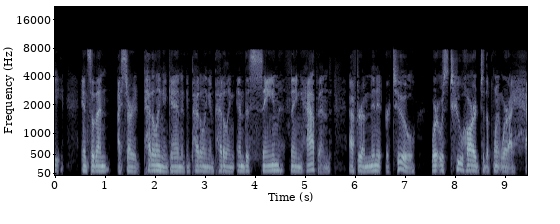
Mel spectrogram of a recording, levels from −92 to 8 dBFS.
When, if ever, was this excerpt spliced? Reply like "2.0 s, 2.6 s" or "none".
2.6 s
